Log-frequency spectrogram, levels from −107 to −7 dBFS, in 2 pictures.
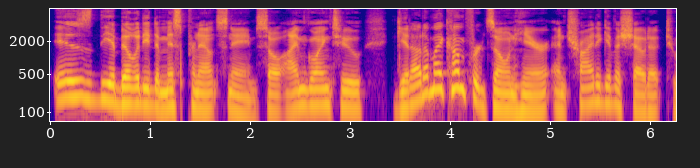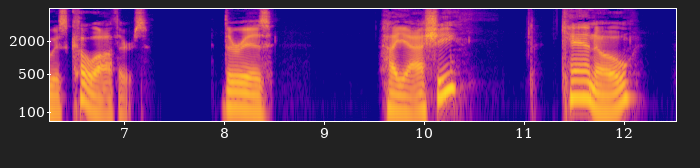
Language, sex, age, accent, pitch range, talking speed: English, male, 30-49, American, 110-155 Hz, 150 wpm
